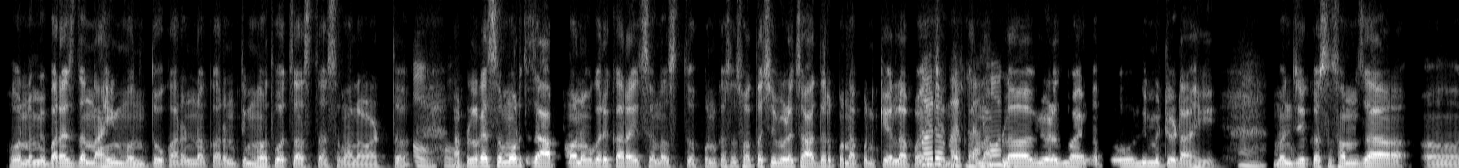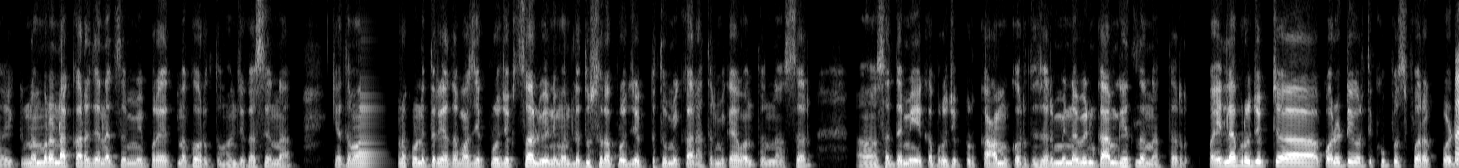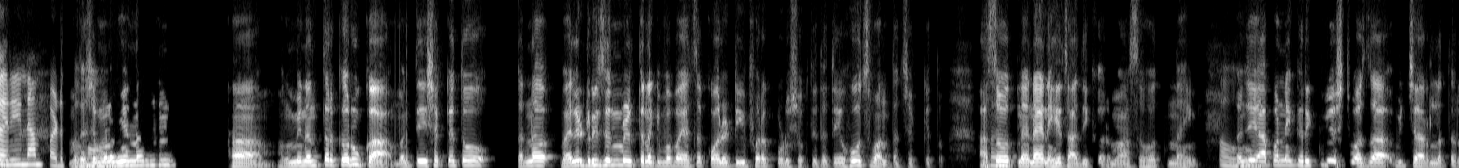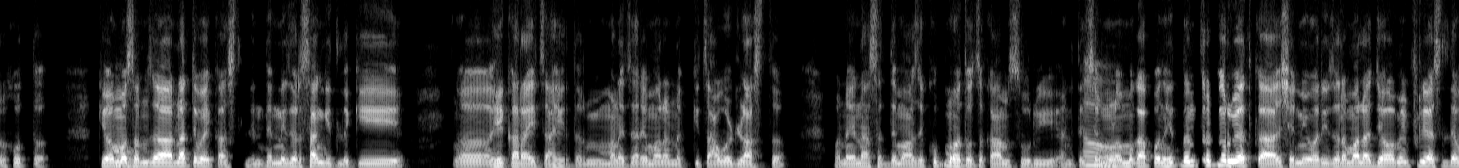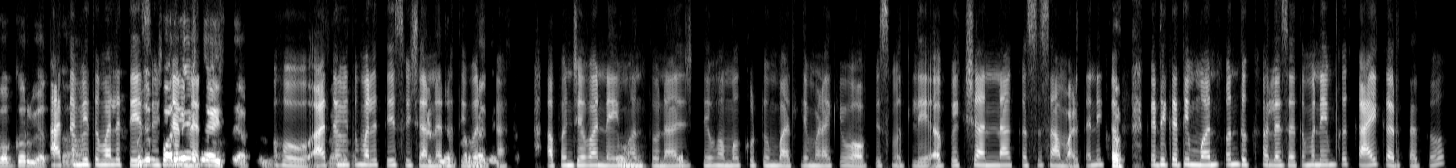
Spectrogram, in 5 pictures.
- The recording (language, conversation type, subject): Marathi, podcast, वेळ कमी असताना तुम्ही तुमचा वेळ कसा विभागता?
- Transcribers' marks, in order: other background noise; other noise; tapping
